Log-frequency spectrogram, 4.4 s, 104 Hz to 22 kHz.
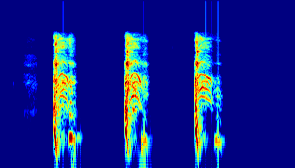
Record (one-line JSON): {"three_cough_length": "4.4 s", "three_cough_amplitude": 27138, "three_cough_signal_mean_std_ratio": 0.34, "survey_phase": "beta (2021-08-13 to 2022-03-07)", "age": "45-64", "gender": "Female", "wearing_mask": "No", "symptom_none": true, "smoker_status": "Never smoked", "respiratory_condition_asthma": false, "respiratory_condition_other": false, "recruitment_source": "REACT", "submission_delay": "1 day", "covid_test_result": "Negative", "covid_test_method": "RT-qPCR"}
